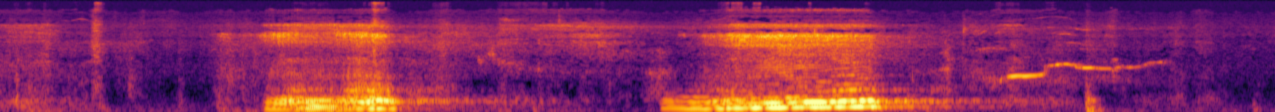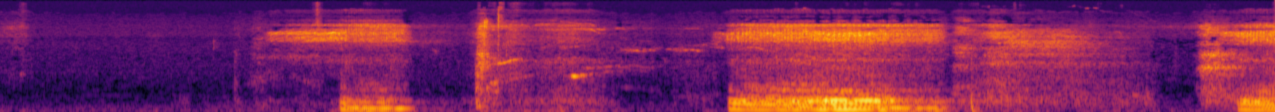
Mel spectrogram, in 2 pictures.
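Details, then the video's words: French Bulldog snoring close to a microphone: four long, loud rasping snores with a deep, buzzy, voiced rumble, separated by quiet pauses of several seconds, plus a brief thin whistle between the second and third snores. "Французский бульдог храпит в микрофон"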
